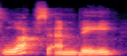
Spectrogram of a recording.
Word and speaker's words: LXMV: LXMV, pronounced Lux MV, is Chicago's first ever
